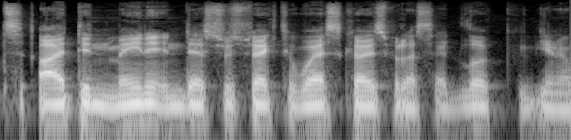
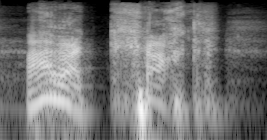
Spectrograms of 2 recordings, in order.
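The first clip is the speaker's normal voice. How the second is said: put-on drunk voice, pitched higher. Retelling a Crazy Stupid Love bar scene: drunk Steve Carell voice. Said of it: "Steve Carell's drunk at the bar".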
